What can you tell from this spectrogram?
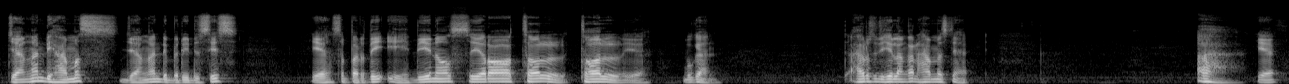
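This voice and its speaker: A man teaching correct recitation, explaining points patiently with frequent "ya" and drawn-out recited verses. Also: mid-range voice. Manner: repeats "ya" often, drawls verses slowly. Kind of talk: explanatory religious lesson.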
